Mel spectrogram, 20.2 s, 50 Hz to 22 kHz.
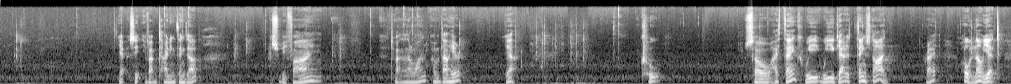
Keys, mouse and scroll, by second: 0.3 ctrl+r, 4.9-6.7 shift+middle drag, 8.5-8.8 scroll, 8.8 Tab, 9.2-10.3 middle drag, 10.3 KP_1, 10.6-11.5 scroll down 11, 10.9 alt+z, 11.5 alt+z, 11.9-12.4 scroll up 2, 12.4 click, 14.7-15.1 scroll down 5, 15.2-15.5 shift+middle drag, 15.5-16.2 scroll up 4, 16.2-16.8 scroll down 2, 16.8-17.2 scroll up 3, 17.2-18.9 middle drag, 18.9 scroll up 4, 19.1 scroll down 1, 19.4-19.9 shift+middle drag, 19.9 scroll up 2, 19.9-20.2 middle drag.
